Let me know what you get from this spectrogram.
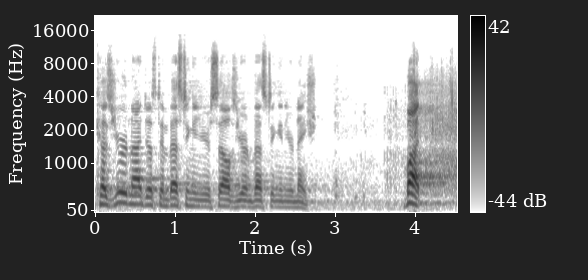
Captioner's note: applause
